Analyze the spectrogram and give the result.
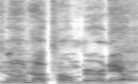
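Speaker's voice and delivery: put-on French accent. Joking about a name said the French way: Inspector Clouseau French accent. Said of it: "You sound like, uh, the Pink Panther".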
